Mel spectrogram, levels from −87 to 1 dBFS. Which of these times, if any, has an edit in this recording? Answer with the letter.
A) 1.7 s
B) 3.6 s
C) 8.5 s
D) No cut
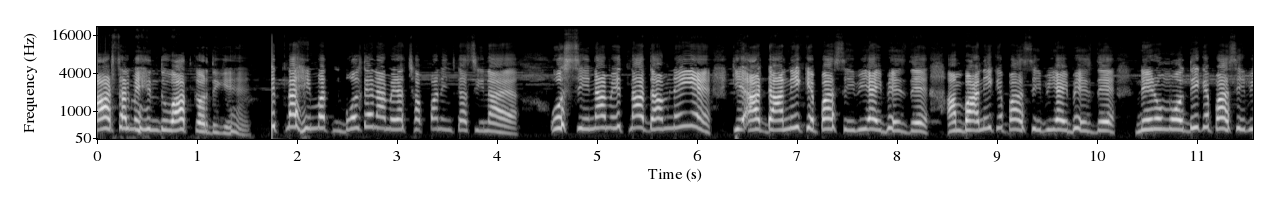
A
